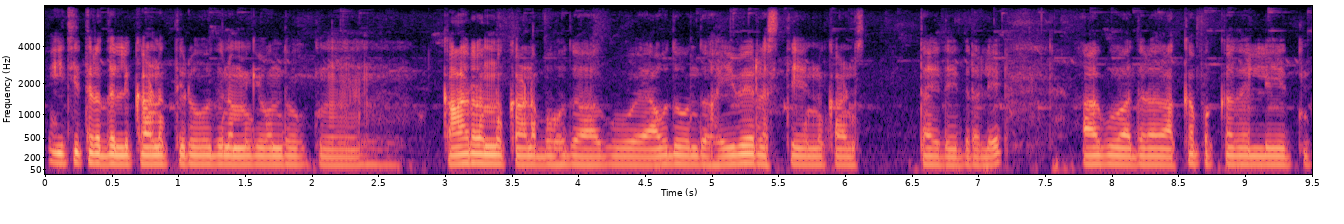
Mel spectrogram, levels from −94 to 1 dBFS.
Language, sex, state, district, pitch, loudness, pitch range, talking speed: Kannada, male, Karnataka, Mysore, 115 Hz, -19 LUFS, 110-115 Hz, 125 wpm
